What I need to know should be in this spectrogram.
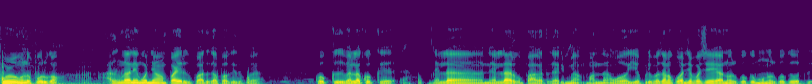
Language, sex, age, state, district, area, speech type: Tamil, male, 45-60, Tamil Nadu, Tiruvannamalai, rural, spontaneous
